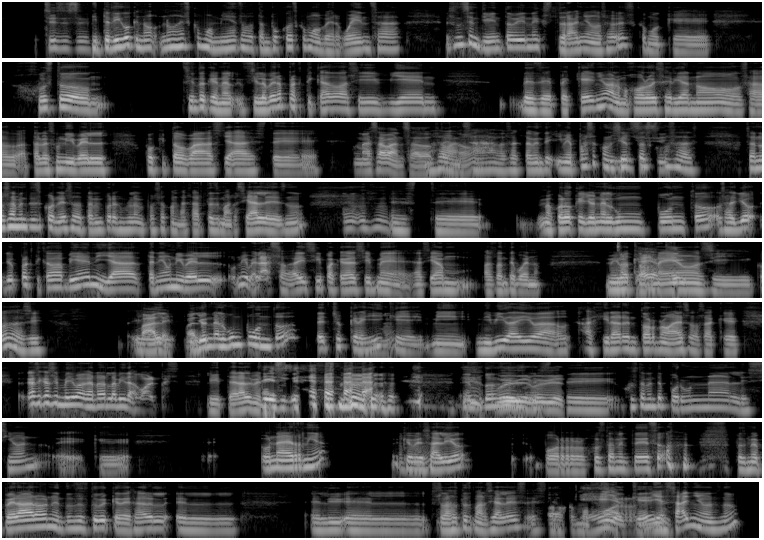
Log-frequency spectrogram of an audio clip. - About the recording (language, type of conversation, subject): Spanish, podcast, ¿Te preocupa no ser tan bueno como antes cuando retomas algo?
- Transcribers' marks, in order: tapping; laugh; chuckle; chuckle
